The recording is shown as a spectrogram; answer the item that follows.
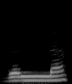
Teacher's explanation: زال کو لام سے ملائیں گے، زا لام زبر زل، لام زبر لا، زلہ، لام تشدید کے ساتھ، اس لیے لام کو دو بار پڑھا جائے گا۔ زل یا زرزی، یا ساکن سے پیچھے زیر ہے، اس لیے ایک الف کے برابر اس سے بھی کھینچیں گے۔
